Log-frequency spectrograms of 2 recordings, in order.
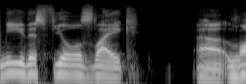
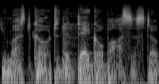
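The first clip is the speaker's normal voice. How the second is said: breathy, whispered, floating, otherworldly voice. Joking that an absent cohost is a floating voice: Obi-Wan voice. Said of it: "he's our Obi-Wan".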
